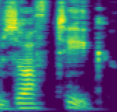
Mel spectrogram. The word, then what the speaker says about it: Zothique: Smith would later tell DeCamp that the name Zothique was constructed on the analogy of antique, and therefore rhymes with it.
